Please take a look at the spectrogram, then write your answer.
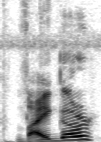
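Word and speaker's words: Wieger: engineering these, they decided to use a German Weaguer. I think that's how it's pronounced. Wigger. Viger. Viger.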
